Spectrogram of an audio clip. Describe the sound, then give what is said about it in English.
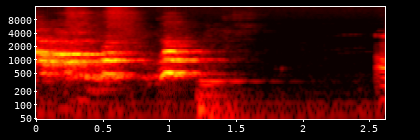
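A young six-month-old blue heeler dog barks in a few sharp, excited bursts, with a loud run of barks, then a quick yelp and a final bark after a short pause. “a little friggin' 6-month-old blue heeler just lost it.”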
